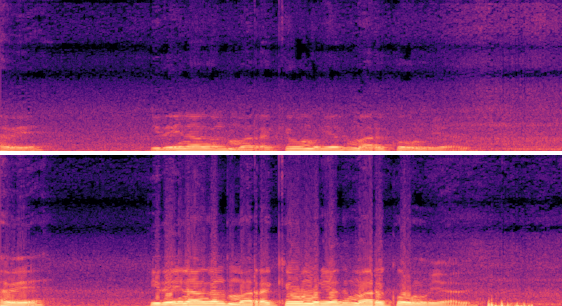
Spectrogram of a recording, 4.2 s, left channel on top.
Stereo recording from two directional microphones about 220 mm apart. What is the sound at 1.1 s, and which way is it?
Speech, 40° right (ahead or behind).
